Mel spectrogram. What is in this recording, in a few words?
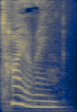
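"tiring", British English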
